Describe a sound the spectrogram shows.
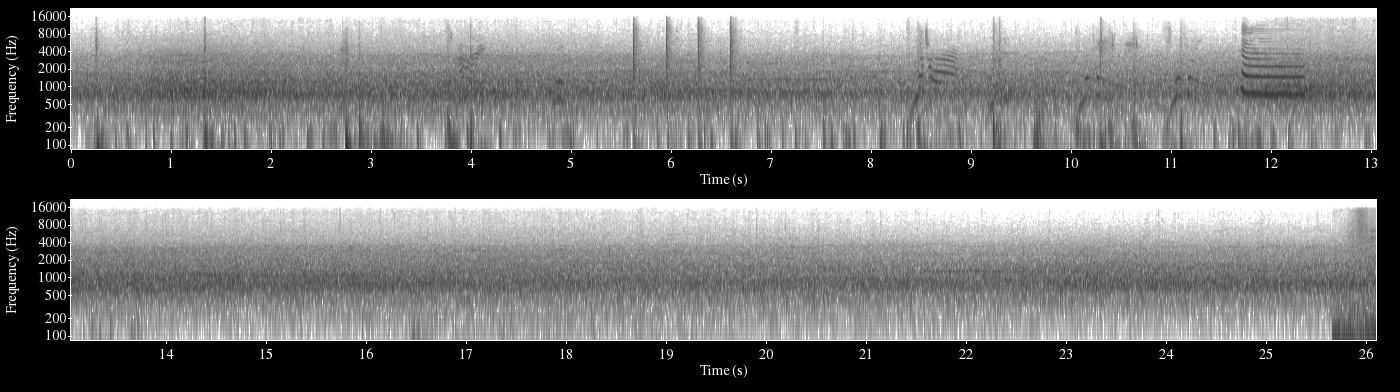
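A large crowd roars and murmurs steadily in a big arena.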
